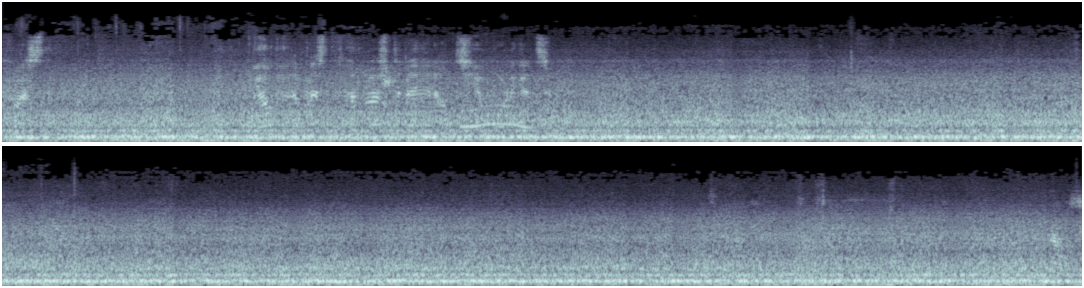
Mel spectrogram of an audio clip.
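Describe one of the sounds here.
A steady, low engine drone hums throughout.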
